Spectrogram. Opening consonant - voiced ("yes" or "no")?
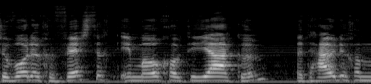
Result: yes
